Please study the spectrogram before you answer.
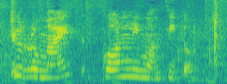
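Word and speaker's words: Churrumais con limoncito: So the right way to pronounce these are churumais con limoncito.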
